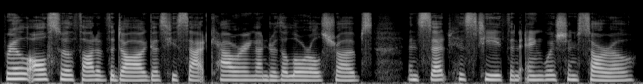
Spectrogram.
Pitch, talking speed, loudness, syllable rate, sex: 205 Hz, 205 wpm, -18 LUFS, 5.0 syllables/s, female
